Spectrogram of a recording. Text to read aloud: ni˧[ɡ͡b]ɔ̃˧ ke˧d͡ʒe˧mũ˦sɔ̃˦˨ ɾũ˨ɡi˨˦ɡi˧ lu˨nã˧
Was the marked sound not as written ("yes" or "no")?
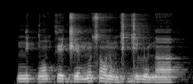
no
